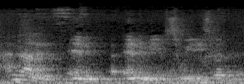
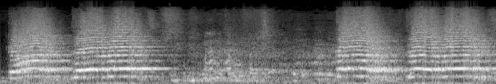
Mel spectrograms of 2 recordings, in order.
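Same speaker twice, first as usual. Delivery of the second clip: loud, high, slow bellow; furious neighbor yell; 9 dB louder, much slower than usual. Retold or imitated. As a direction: yell at the whole street. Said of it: "and she goes".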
